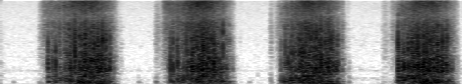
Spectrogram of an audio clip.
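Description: One hand with long nails scratches fast and aggressively across a grey-beige looped pile carpet. Four separate bursts of rough, rumbling scratching are heard, with most of the energy low and a thin, faint hiss on top, separated by short near-silent pauses.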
